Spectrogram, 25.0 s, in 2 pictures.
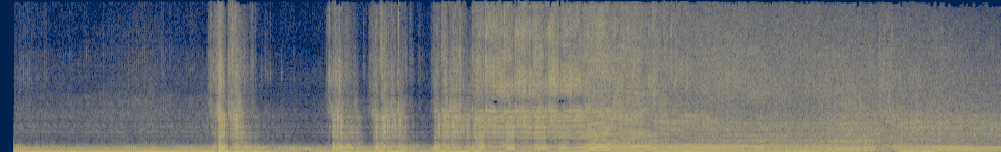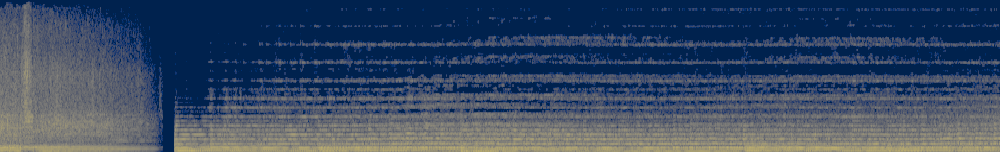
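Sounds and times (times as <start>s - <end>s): car engine revving: 0.2s - 14.6s.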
